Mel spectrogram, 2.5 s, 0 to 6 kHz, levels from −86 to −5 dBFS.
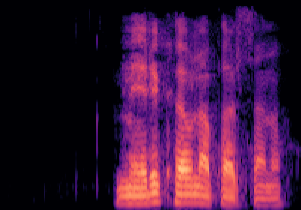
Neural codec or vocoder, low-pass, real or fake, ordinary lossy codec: none; 5.4 kHz; real; AAC, 24 kbps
